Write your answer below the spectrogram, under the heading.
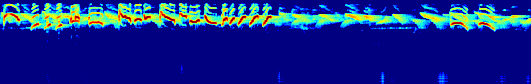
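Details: Energetic oriental white-eye song, full of fill-in material, shooting and rolling: dense high twittering and a quick trill over two seconds, then softer warbling and two final downslurred whistles.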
